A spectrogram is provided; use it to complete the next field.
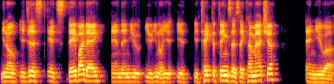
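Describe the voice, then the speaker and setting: Over a quiet background, a man with an ordinary speaking voice talks at a moderate pace and medium pitch, his intonation fairly even. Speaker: construction executive. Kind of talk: interview.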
